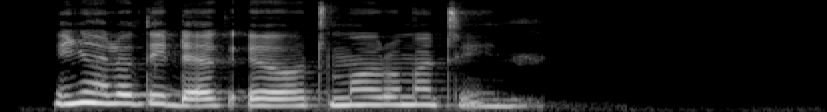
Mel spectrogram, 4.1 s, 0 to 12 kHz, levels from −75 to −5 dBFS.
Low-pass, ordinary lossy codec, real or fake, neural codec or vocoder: none; none; real; none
